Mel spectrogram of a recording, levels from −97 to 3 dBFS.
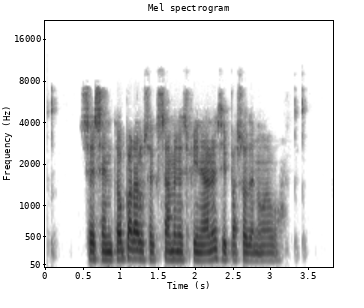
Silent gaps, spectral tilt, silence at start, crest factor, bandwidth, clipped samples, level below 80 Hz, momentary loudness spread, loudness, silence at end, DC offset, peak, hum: none; -3.5 dB/octave; 0.1 s; 18 dB; 9.4 kHz; under 0.1%; -66 dBFS; 22 LU; -18 LUFS; 0.65 s; under 0.1%; -2 dBFS; none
